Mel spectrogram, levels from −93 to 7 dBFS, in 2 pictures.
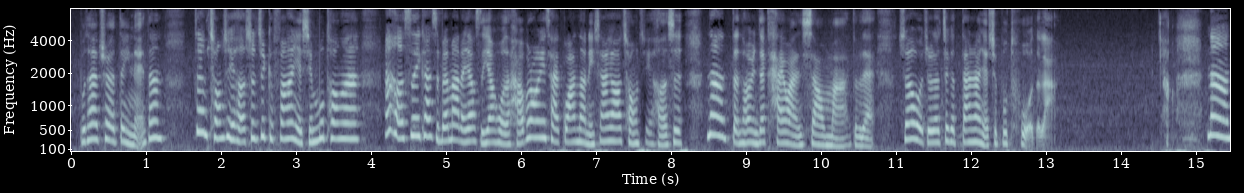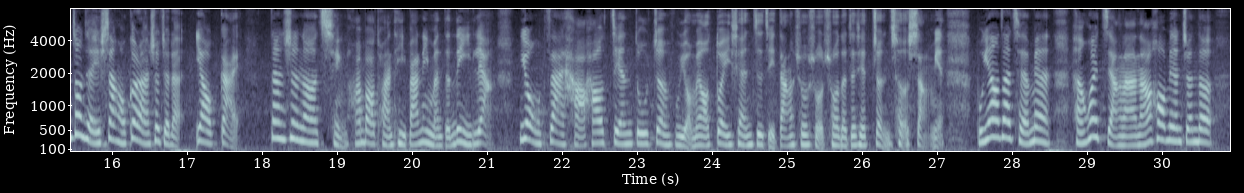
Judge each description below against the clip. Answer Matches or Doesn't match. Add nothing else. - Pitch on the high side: Matches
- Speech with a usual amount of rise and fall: Doesn't match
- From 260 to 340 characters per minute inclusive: Matches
